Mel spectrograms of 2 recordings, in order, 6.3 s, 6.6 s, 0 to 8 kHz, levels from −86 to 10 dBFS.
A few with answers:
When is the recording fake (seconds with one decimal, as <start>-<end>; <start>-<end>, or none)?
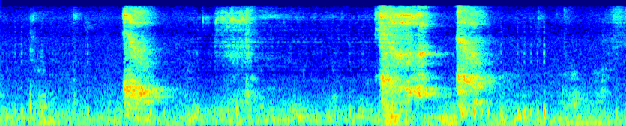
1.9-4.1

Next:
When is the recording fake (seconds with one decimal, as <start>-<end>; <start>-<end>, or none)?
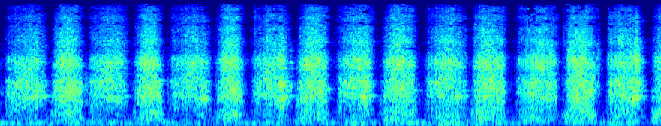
5.2-6.0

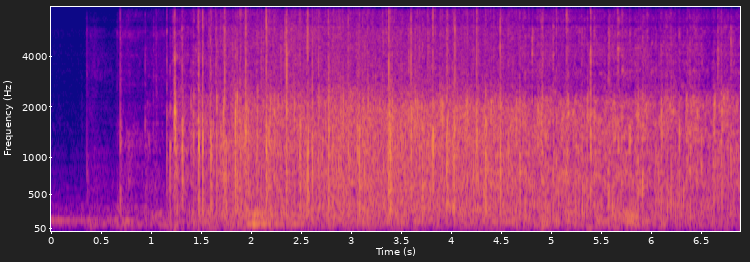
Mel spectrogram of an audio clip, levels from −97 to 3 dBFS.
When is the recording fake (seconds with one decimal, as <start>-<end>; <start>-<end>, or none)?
0.0-1.5; 4.7-6.9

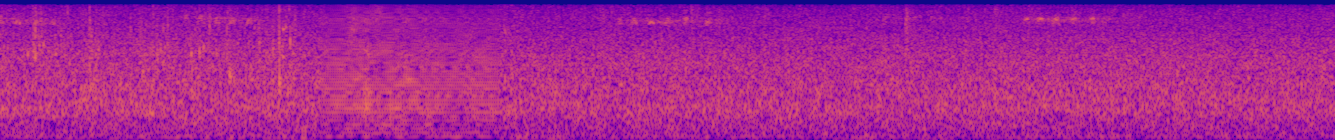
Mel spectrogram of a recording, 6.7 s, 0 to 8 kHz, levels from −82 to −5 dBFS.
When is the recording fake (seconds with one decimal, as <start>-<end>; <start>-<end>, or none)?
1.6-2.5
